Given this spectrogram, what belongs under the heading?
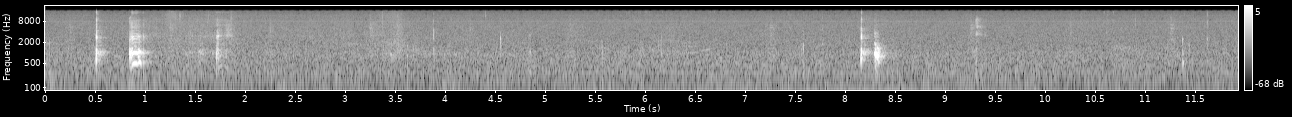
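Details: Isaac hiccuping: several brief, sharp throat gulps spaced seconds apart, a pair near the start and another pair later, in a quiet room; hiccups.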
